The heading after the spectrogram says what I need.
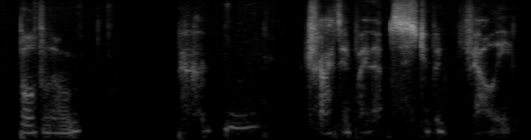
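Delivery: softly whispered, muttered grumble under the breath.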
